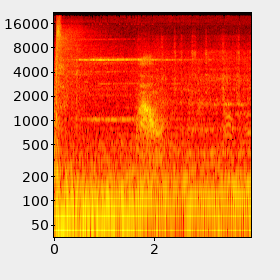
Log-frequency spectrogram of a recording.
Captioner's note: exhales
